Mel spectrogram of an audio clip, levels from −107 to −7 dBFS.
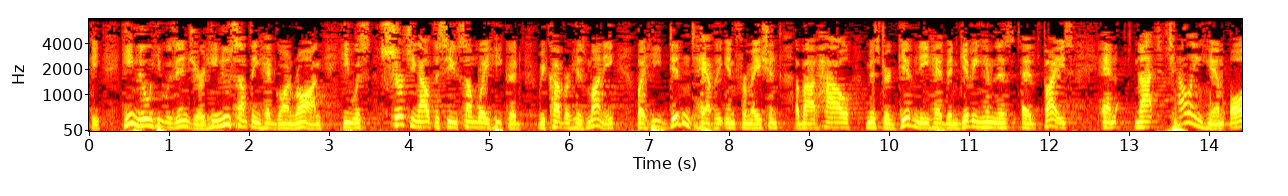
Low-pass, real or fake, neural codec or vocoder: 7.2 kHz; real; none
